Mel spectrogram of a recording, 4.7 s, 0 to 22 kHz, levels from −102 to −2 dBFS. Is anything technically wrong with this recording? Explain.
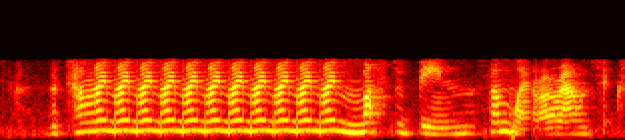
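Yes. Two faults stand out.

From 0.85 to 2.56 s there is a system hang loop. The computer or driver stalled while the sound hardware kept replaying its ring buffer. One 170.67 ms slice of audio repeats exactly, about ten times. That length fits an 8192-sample buffer. The loop rate is 5.86 Hz, so it sounds like a machine-gun stutter, not a buzz. Little or no audio is lost when it resumes.

From 3.82 to 4.02 s there is packet loss with pitch repetition. About 100 ms of audio went missing, scattered across 200 ms, which points to several lost packets. The receiver filled each gap by repeating the last pitch period and fading it out. The short gaps sound like a briefly held, buzzy tone. The longest gap runs 60 ms, long enough to fade into silence before the speech cross-fades back in.

The G.711 telephone coding is audible as a narrow 150 Hz to 3.7 kHz band.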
